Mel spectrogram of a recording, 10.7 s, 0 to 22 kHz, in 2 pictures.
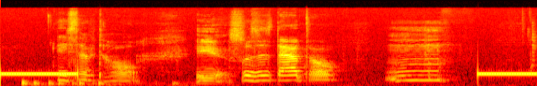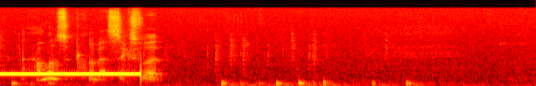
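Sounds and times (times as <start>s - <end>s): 
soft low thumps on a telephone line: 0.2s - 2.3s, 5.3s - 6.1s, 7.5s - 9.7s
speech: 0.6s - 4.5s, 5.5s - 7.1s.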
